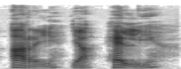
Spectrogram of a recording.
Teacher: <g> äännetään myös j:nä, r:n ja l:n jälkeen kuten sanoissa 'arg' ja 'helg'.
